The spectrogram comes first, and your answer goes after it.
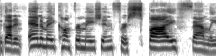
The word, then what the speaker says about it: Spy x Family: We got a season 3 confirmation of Mob Psycho 100, and we got an anime confirmation for Spy Family, not Spy X Family. The X is silent.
